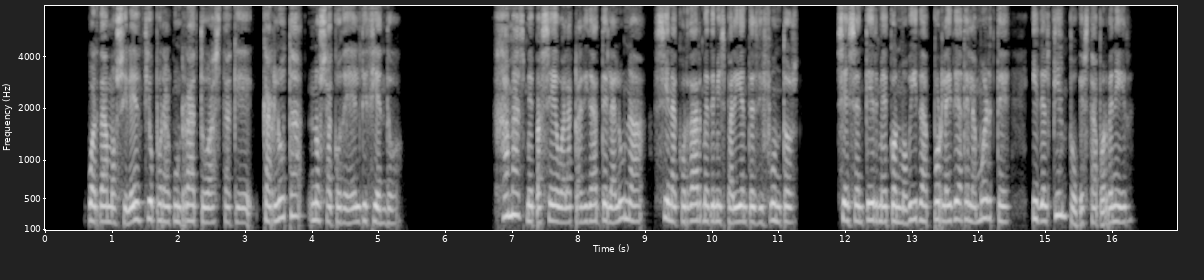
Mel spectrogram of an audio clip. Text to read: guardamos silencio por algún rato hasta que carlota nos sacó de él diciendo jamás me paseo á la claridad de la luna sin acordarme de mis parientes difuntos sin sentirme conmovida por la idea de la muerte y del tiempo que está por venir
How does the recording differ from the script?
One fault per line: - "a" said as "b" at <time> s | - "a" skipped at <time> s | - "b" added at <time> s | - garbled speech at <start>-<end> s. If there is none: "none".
none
